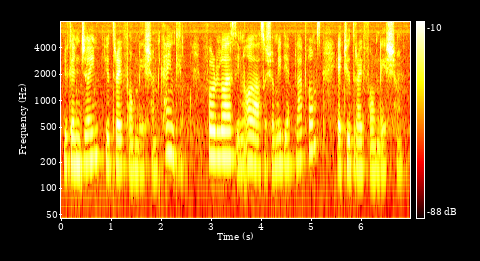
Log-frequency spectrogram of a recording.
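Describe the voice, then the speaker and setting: Kenyan woman guest, soft earnest delivery. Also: on the low side, slight background noise. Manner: earnest, measured, often dropping to a breathy near-whisper. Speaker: guest, nurse and foundation founder. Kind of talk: podcast interview.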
